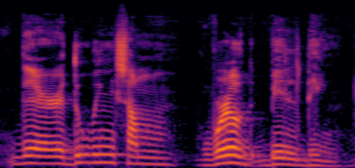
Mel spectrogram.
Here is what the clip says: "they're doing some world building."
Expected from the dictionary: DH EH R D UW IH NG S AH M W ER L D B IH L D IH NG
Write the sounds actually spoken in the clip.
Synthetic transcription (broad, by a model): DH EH R D UW IH NG S AH M W ER L D B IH L D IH NG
